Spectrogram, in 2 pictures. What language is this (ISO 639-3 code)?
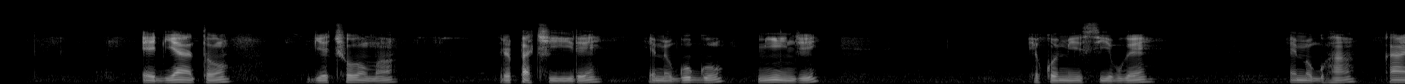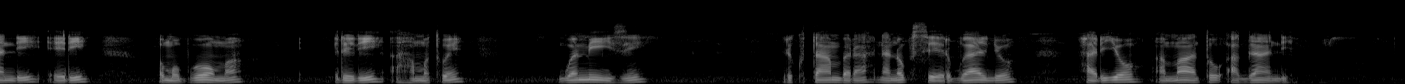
nyn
